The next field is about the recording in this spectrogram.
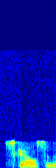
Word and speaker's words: Skousen: Skousen is spelled S-K-O-U-S-E-N.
